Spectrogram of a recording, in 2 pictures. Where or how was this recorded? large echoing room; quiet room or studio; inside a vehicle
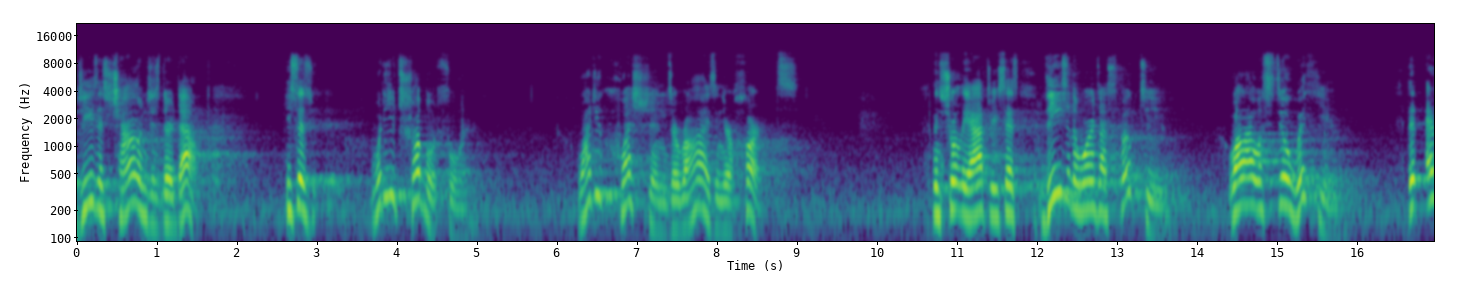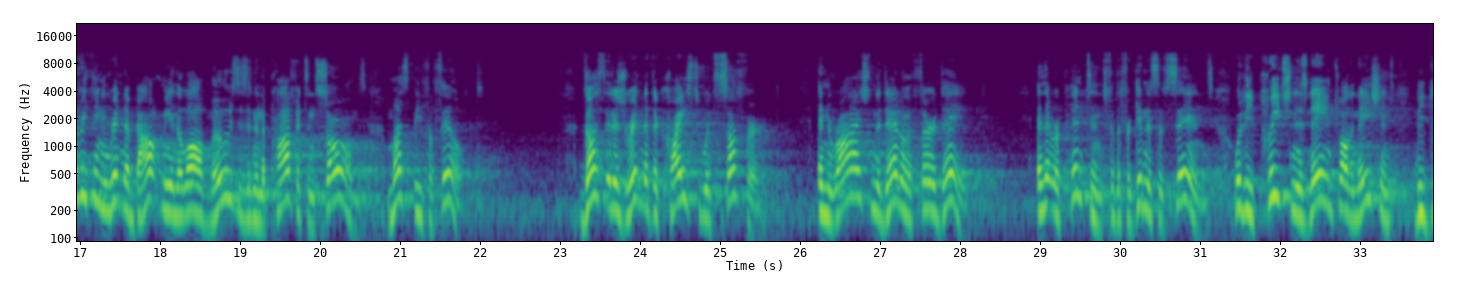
large echoing room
